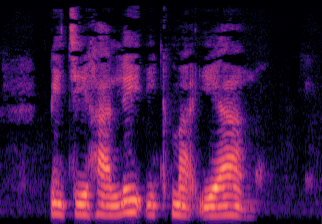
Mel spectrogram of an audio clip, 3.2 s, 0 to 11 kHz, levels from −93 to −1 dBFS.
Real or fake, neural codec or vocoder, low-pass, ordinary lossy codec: real; none; 9.9 kHz; MP3, 48 kbps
